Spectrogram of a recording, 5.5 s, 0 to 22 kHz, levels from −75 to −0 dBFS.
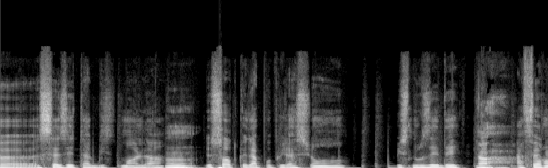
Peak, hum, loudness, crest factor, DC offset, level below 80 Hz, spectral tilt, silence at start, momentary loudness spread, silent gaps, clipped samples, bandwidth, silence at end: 0 dBFS; none; -12 LUFS; 10 dB; under 0.1%; -24 dBFS; -5.5 dB/octave; 0 s; 6 LU; none; 0.3%; 16 kHz; 0 s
